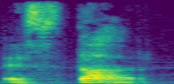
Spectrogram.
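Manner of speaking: "Estar" stressed on TAR; stress on the end. Shown as a demonstration. Teacher echoing student's answer, last syllable stressed in "Estar". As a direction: land on the final syllable of "Estar". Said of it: "accent is coming on the end".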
